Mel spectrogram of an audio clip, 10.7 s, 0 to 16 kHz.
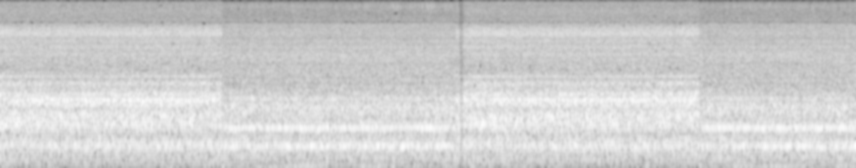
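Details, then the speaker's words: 20 W diode laser engraver module with continuously running top-mounted fan, after adding 3 mm laser-cut spacers, phone a pencil distance away: steady even airy whoosh without the earlier harsh high whine; quieter normal fan running with better cooling. "so it's far less painful on your ears just let you listen"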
